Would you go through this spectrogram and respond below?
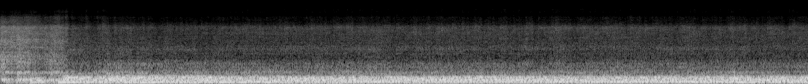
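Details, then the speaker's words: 1967 Chevy C10 with Holley Sniper fuel injection, started after sitting about 23 to 25 hours; brief crank, catches at once, deep even steady rumble without misses or knocks, healthy cold start and idle. "Everything's the way it should be, the way we want it to be. All that AC works good. Motor runs good. Everything is good."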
